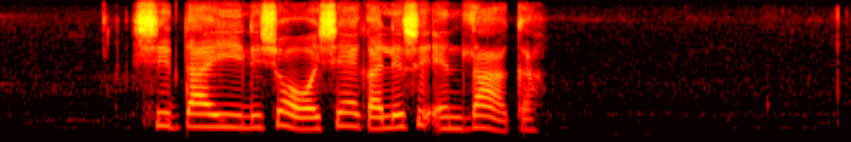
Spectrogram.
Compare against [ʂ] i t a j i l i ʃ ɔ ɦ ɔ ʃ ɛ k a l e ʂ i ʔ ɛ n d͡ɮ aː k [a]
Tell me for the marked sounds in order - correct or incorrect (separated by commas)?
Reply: incorrect, correct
